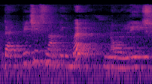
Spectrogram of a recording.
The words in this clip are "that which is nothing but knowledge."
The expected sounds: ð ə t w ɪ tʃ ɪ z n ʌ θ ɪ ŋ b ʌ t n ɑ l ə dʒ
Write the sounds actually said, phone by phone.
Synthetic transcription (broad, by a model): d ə t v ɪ tʃ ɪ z n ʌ t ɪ ŋ b ʌ t n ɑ l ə dʒ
